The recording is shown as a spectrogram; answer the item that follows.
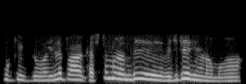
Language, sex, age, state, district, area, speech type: Tamil, male, 18-30, Tamil Nadu, Tiruvannamalai, rural, conversation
